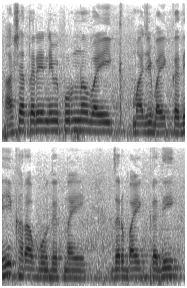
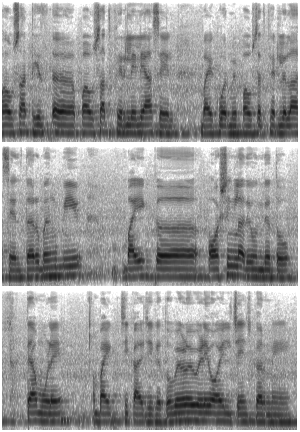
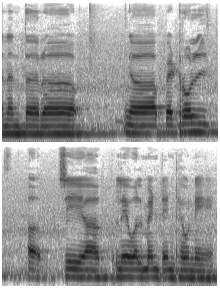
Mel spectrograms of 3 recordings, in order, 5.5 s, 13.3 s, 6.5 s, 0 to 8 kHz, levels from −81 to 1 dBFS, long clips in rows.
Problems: constant background noise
